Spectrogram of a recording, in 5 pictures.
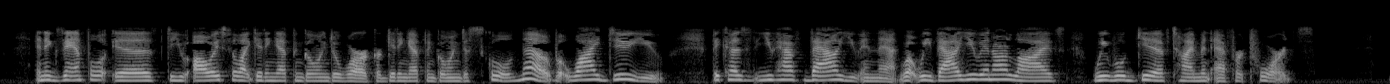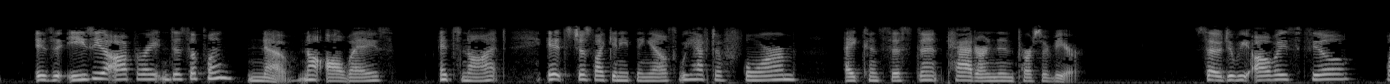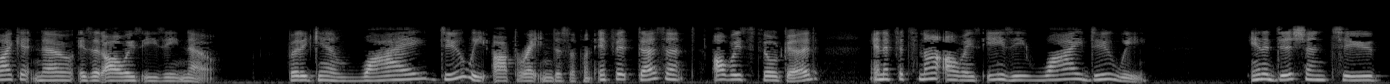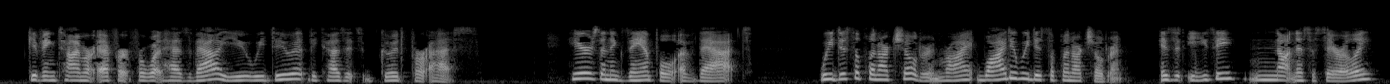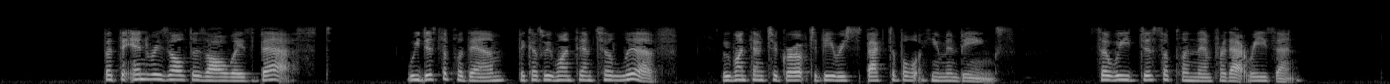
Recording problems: garbled, watery; badly; nothing above 5 kHz

